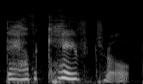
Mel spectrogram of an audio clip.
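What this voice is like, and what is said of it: Imitates a film character's voice. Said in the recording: “my Boromir impression. ... That was really good.”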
